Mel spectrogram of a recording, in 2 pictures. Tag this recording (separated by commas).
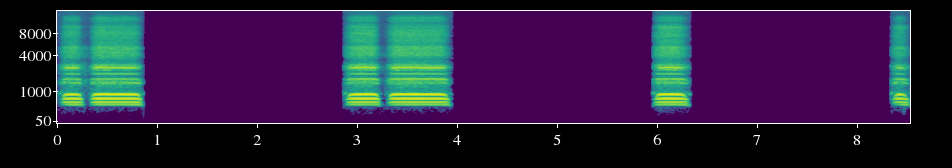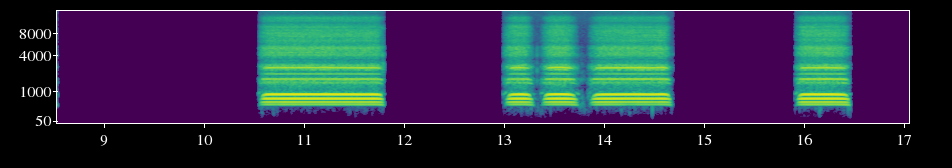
Rail transport, Train, Vehicle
